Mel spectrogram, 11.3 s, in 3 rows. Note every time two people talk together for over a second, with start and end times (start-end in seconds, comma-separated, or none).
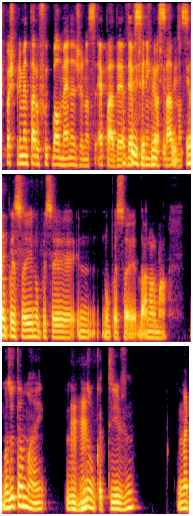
2.4-3.9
